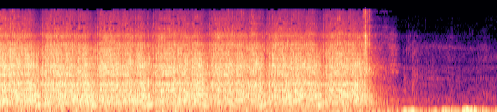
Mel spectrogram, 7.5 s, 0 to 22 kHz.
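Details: International 424 tractor, neglected rescue with broken solenoid and choke not working, coil hooked up: steady starter cranking about four pulses a second that never catches, then stops; no spark reaching plugs.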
